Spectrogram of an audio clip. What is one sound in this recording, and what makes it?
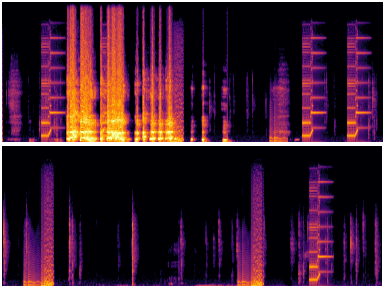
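Short electronic video game beeps chirp now and then.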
